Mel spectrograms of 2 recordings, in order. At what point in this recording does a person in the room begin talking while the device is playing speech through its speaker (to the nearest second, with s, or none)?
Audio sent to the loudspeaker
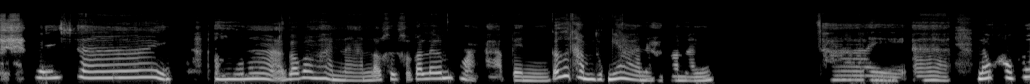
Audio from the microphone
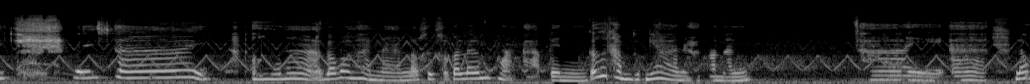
none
